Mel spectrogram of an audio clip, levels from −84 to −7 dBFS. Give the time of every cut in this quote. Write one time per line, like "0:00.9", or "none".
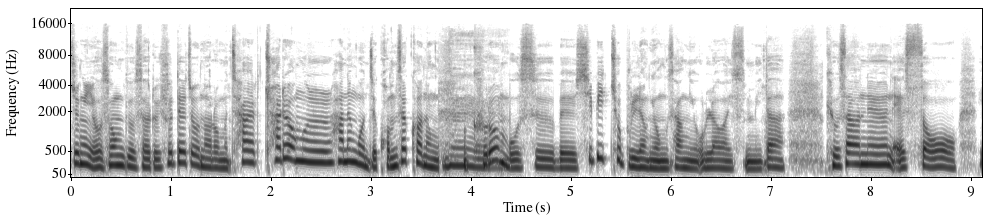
0:03.7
